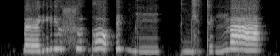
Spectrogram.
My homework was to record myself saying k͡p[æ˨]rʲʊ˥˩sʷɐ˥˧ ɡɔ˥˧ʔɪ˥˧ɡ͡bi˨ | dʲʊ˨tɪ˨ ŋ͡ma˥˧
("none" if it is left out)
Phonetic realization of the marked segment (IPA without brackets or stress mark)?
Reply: œ˨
